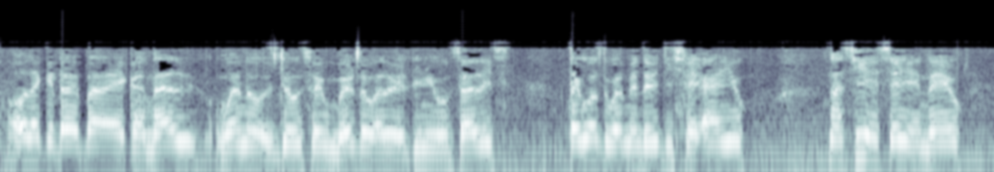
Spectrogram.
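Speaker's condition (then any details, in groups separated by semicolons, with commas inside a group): Brain lesion; left brain, present from birth, genetic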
